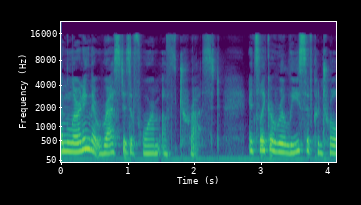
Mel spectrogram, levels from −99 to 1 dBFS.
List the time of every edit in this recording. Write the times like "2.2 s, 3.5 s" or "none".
none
